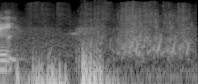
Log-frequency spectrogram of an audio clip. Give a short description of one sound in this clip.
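Water splashes as something plunges into it.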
